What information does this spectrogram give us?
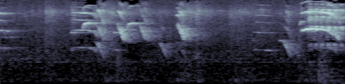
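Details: Plush-crested jay in courtship phase uttering a series of sharp, steeply falling notes, one every quarter second or so, ending in a louder, higher whistled call.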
